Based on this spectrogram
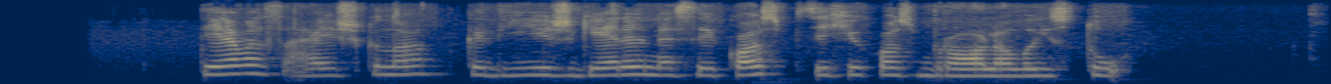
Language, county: Lithuanian, Telšiai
